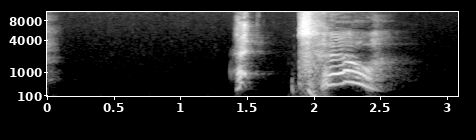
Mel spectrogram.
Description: woke up this morning and couldnt stop sneezing so i thought i would record :)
